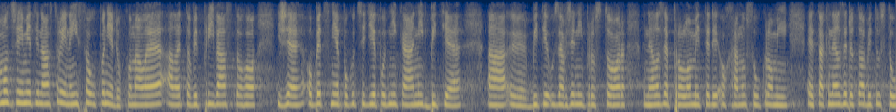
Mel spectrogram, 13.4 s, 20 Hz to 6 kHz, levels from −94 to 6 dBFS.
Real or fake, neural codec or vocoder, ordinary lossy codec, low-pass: fake; codec, 16 kHz in and 24 kHz out, 1 kbps, XY-Tokenizer; Opus, 64 kbps; 5.4 kHz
